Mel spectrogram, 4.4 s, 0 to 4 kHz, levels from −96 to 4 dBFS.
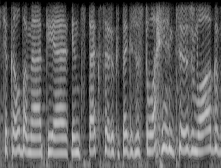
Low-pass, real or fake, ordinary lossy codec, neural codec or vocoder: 3.6 kHz; real; Opus, 24 kbps; none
